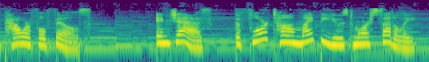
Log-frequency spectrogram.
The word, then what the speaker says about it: floor tom: Floor is straightforward, just like the floor you walk on. Tom rhymes with palm.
